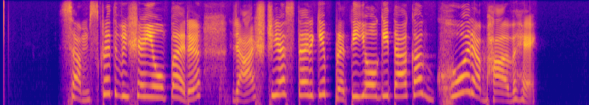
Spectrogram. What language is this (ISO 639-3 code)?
san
